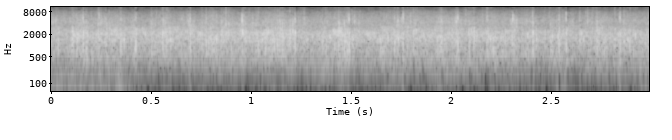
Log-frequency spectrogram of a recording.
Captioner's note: applause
